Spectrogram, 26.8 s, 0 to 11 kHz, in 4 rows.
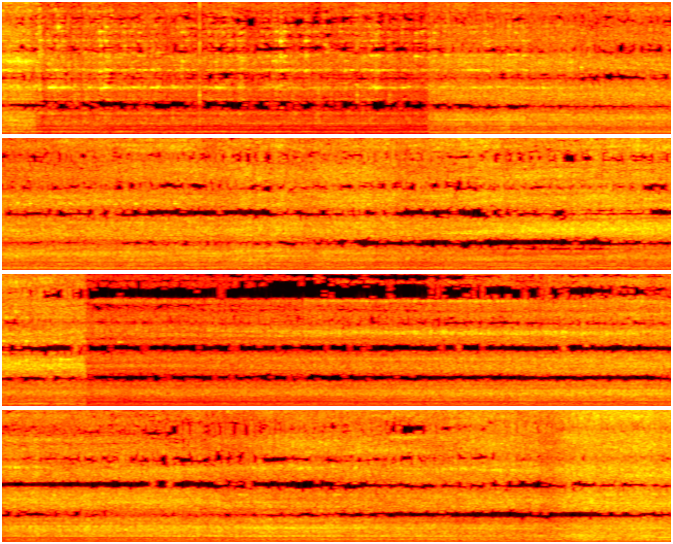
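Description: Case MXM 120 tractor's diesel engine running steadily under load while pulling a slurry tanker and injector across grassland. The sound shifts abruptly in level and tone a few times.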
